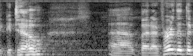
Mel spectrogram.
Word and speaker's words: Godot: you know that there's some disagreement as to how to pronounce it I've heard both Godot and Godot I was a theater major so I'm gonna say good too but I've heard that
